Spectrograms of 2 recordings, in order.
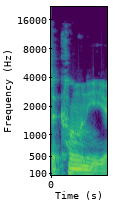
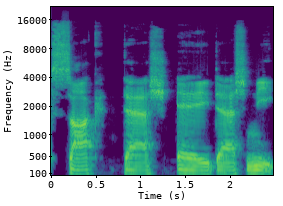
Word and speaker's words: Saucony: lot of people don't people think it's saucony ER and so we said so just so you know and we phonetically spelled it sock - a - nee KN e e so if you get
